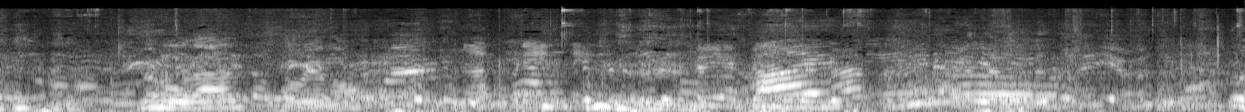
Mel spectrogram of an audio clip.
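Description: People's voices talking and chattering, indistinct, with no clear single speaker.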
